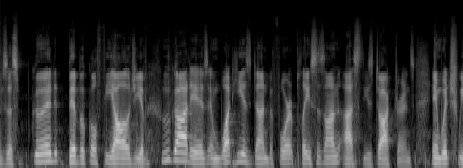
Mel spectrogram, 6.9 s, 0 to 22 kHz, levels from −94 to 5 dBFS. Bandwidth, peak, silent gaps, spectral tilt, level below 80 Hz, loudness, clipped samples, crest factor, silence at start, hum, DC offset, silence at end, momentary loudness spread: 11 kHz; -10 dBFS; none; -6.5 dB/octave; -68 dBFS; -29 LUFS; under 0.1%; 20 dB; 0 s; none; under 0.1%; 0 s; 12 LU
